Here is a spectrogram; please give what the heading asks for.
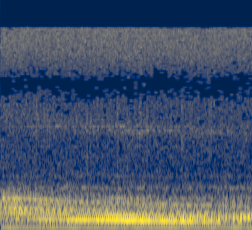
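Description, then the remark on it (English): A car engine rumbles steadily at low pitch, its hum easing slightly as the car slows down, with no voices over the constant drone. “What are you slowing down for?”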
